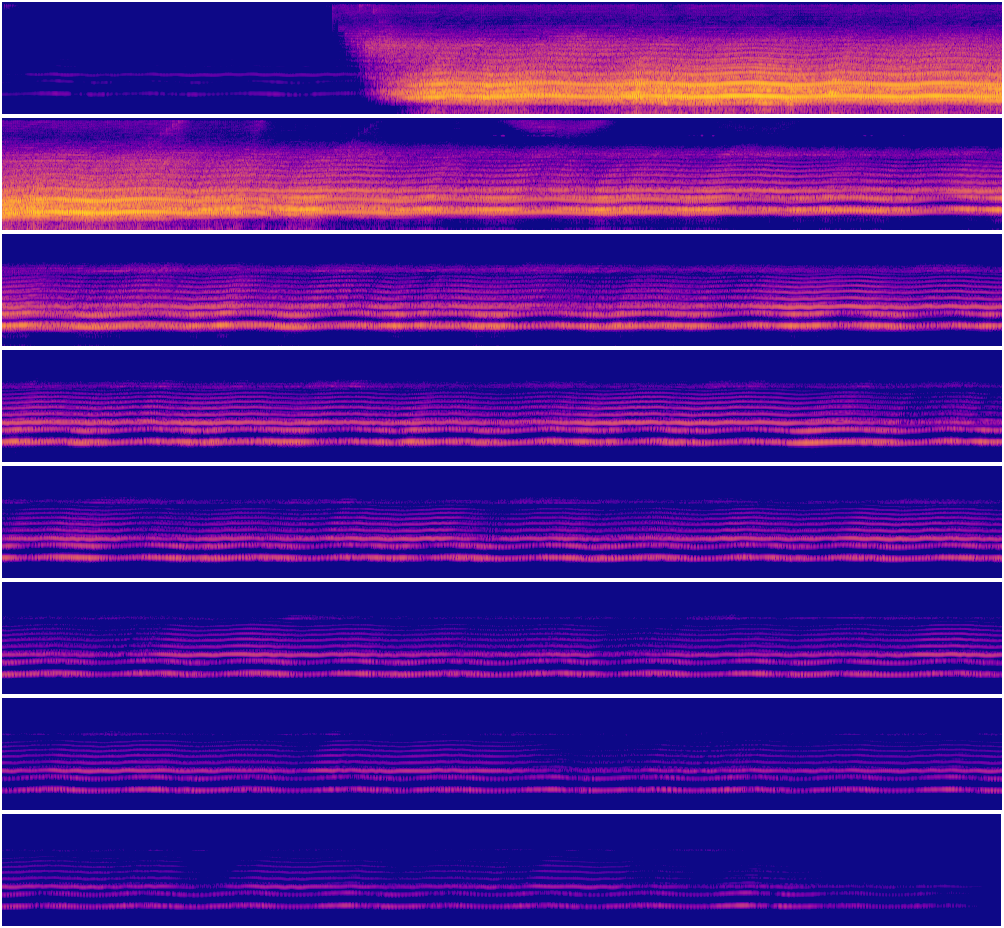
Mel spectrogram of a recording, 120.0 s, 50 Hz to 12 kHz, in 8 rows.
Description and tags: VIRAL FX 03 - C1 - SPACE SWEEPING FREQUENCIES with long delay fades
Slowly sweeping frequencies with a very slowly fading away delay. Created with RGC Z3TA+ VSTi within Cubase 5. The name of the key played on the keyboard is going from C1 till C6 and is in the name of the file.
